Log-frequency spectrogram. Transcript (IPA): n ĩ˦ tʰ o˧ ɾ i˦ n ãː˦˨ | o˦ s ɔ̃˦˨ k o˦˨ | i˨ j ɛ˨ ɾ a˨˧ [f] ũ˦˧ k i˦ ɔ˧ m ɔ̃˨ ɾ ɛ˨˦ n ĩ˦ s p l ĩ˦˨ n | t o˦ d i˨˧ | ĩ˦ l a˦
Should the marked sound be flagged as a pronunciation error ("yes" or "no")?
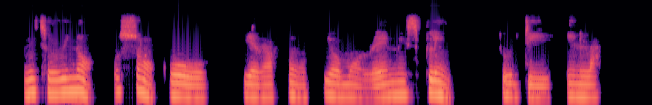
no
